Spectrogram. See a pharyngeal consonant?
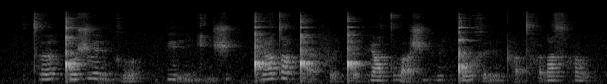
no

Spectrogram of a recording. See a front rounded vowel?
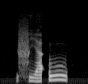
no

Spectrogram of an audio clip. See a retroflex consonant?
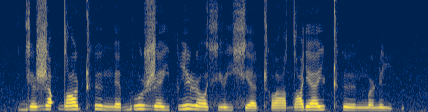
yes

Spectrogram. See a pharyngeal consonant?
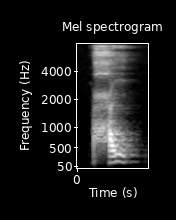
yes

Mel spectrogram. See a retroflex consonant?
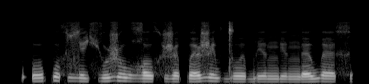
yes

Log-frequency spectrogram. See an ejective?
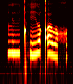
yes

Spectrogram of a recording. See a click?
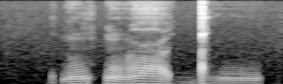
yes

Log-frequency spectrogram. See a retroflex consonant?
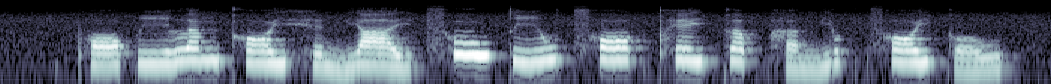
no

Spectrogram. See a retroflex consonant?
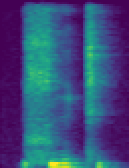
no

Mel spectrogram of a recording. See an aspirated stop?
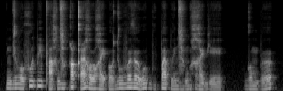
no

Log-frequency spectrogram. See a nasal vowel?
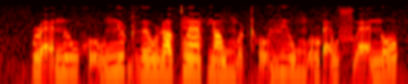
yes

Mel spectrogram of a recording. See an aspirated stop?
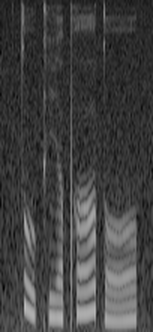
yes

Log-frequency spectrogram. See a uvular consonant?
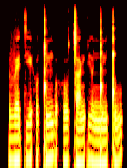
no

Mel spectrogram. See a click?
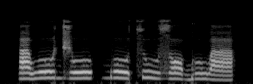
no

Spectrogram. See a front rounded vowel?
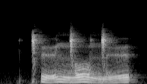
yes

